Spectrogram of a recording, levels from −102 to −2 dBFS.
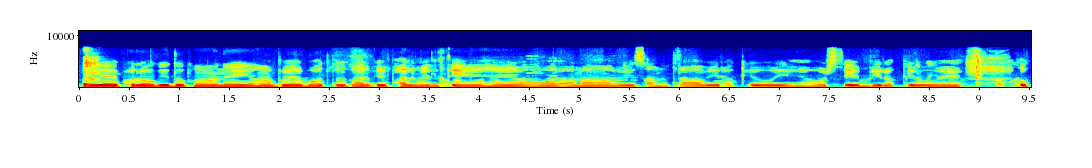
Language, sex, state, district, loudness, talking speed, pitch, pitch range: Hindi, female, Uttar Pradesh, Hamirpur, -18 LUFS, 185 wpm, 225 Hz, 220-235 Hz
